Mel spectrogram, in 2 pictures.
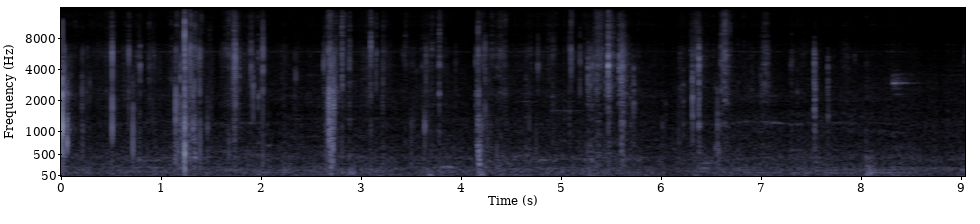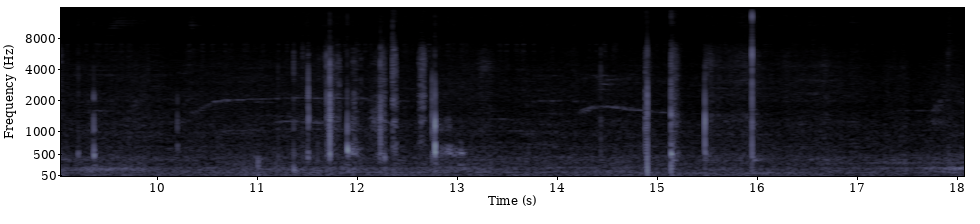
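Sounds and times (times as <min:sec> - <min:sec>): packaging crinkling and tearing: 0:00.0 - 0:07.6.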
